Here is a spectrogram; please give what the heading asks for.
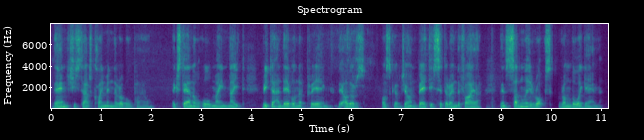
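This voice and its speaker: A man's voice: medium pitch, normal speed, darkish tone. A man reading stage directions as scripted narration for a drama table read.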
